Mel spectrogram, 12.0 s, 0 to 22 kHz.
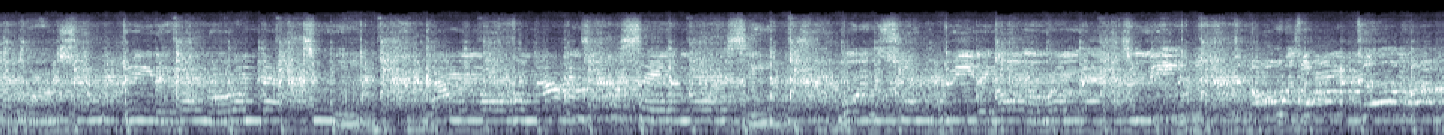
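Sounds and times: pop song on radio loudspeaker: 0:00.0 - 0:12.0.

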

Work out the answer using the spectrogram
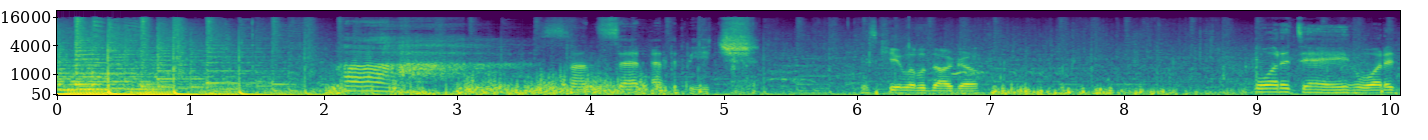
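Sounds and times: wind buffeting microphone: 0:01.8 - 0:10.0.

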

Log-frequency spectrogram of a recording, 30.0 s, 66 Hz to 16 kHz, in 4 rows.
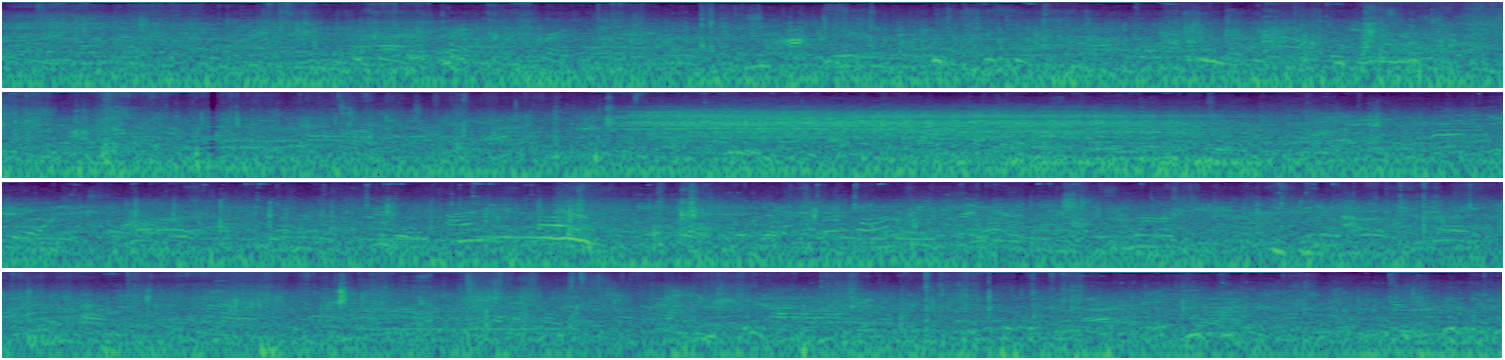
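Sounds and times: distant voices talking: 0:00.0 - 0:30.0
outdoor noise: 0:00.0 - 0:30.0.

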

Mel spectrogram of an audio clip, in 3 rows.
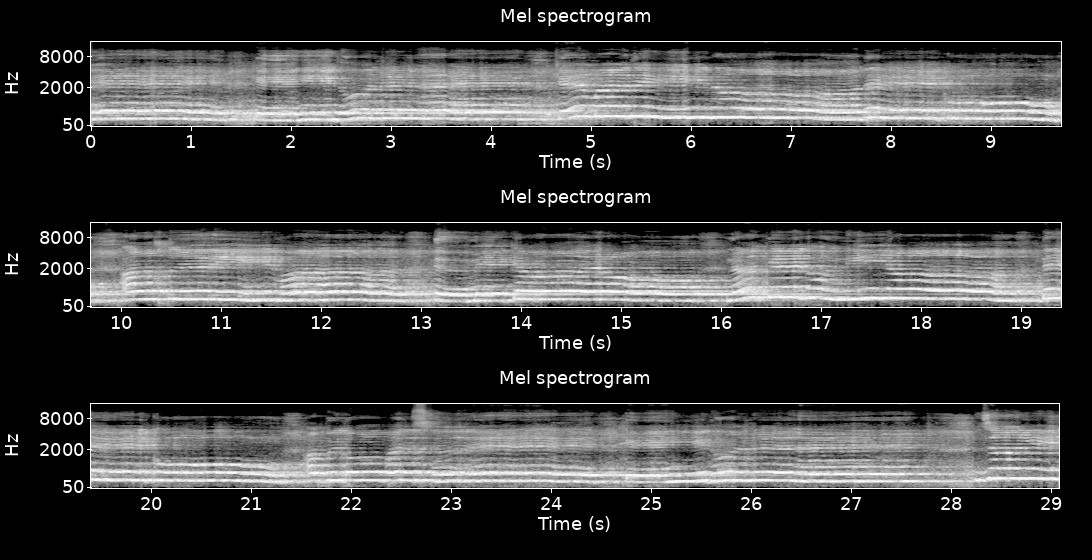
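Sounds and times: girl singing into a microphone: 0:00.0 - 0:29.0.

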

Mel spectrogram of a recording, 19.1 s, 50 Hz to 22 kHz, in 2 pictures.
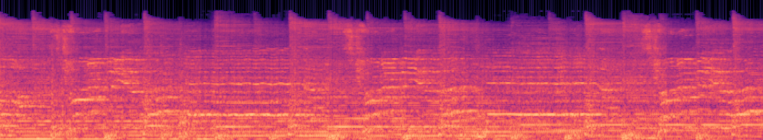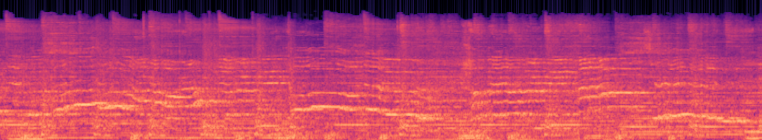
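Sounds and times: electric guitars: 0:00.0 - 0:19.0
keyboard: 0:00.0 - 0:19.0
person singing: 0:00.0 - 0:19.0
steady drum beat: 0:00.0 - 0:19.0.

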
